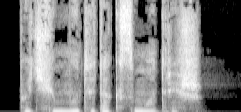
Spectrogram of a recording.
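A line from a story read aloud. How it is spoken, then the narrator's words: Whispered. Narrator (Russian): Прошептала я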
